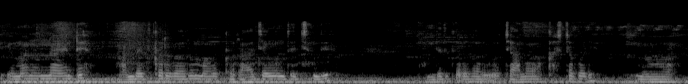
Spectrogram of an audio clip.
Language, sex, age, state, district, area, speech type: Telugu, male, 30-45, Andhra Pradesh, Kadapa, rural, spontaneous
